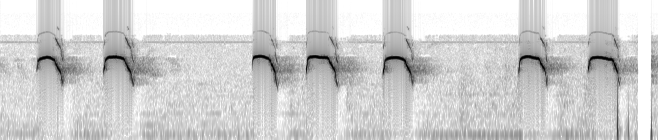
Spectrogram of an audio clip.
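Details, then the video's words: Young chicks give piercing, downward-curving peeps in pairs and triplets, with a soft low rumble between calls and a sharp click near the end. "Tiếng gà con kêu - Baby Chicks Chirping Sounds"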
